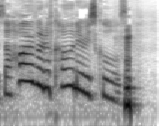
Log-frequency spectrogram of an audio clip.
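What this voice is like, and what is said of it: Imitates another person's voice. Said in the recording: “Not a very good impression, but the best I can do.”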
